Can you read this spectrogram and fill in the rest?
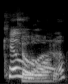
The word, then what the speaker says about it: Killua: Killua? – Killua.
